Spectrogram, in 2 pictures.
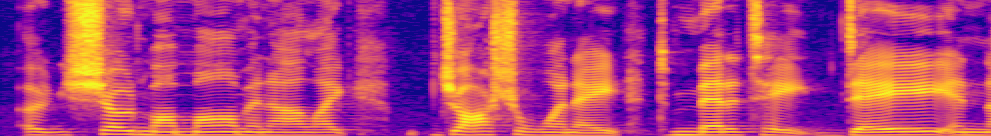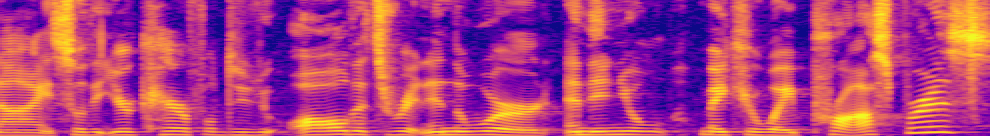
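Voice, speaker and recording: Speaking at a fairly slow pace, a woman with an American accent has an unremarkable speaking voice and ordinary pitch variation. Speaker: pastor. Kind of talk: interview.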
